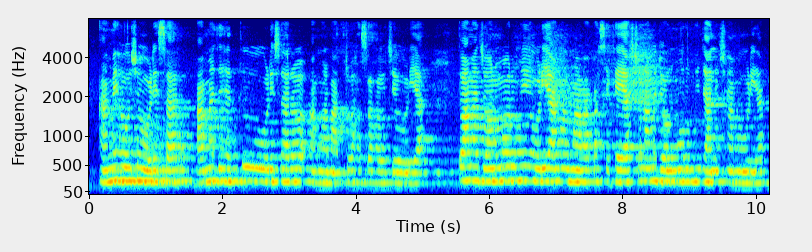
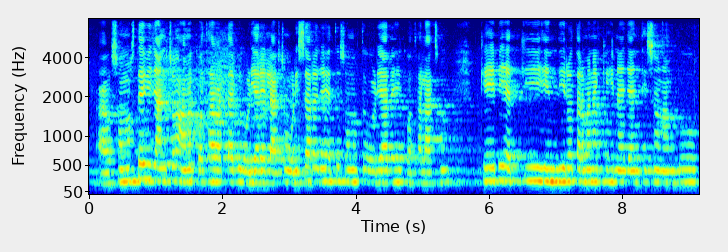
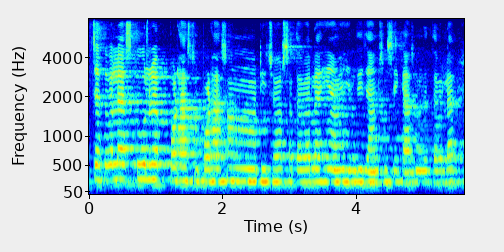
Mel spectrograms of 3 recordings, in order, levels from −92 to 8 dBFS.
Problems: background sounds at intervals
